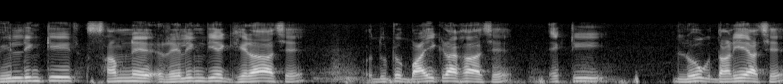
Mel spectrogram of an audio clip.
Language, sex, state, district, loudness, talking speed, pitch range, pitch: Bengali, male, West Bengal, Purulia, -16 LUFS, 120 wpm, 125-150 Hz, 140 Hz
